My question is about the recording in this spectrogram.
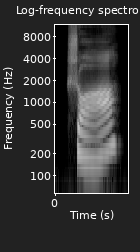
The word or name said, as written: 耍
